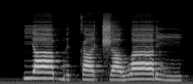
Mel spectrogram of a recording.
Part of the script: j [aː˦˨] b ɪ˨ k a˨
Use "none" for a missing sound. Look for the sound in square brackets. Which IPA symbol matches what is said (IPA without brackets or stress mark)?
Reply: aː˦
